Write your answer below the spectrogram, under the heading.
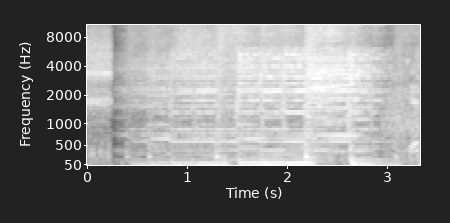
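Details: Loud rock music with driving guitar and drums, no animal sound present.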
